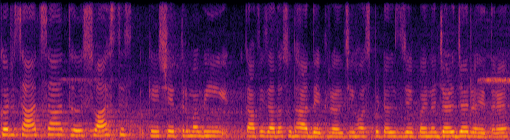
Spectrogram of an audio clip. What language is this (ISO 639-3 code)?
mai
